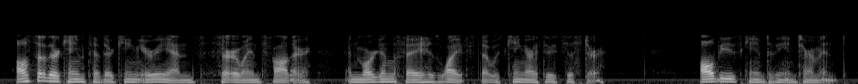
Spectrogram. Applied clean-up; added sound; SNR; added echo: none; none; none; none.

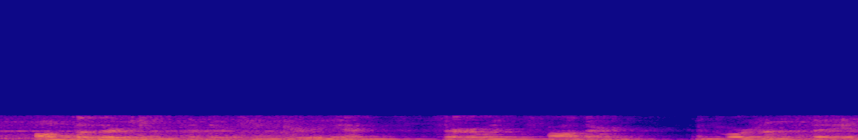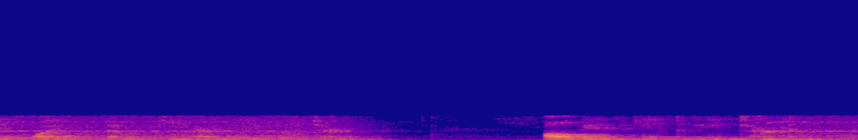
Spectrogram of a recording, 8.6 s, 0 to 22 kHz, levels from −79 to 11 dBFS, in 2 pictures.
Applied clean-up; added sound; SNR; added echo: none; Mechanisms; 13 dB; reverberation time 0.6 s.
